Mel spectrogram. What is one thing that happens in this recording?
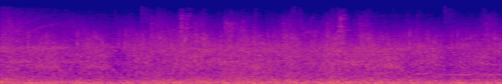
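A low mechanical rumble drones throughout.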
